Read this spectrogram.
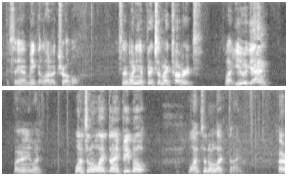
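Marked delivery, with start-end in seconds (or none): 2.3-5.4 high-pitched pestering question; high mock complaint; acted complaint. Acts out exchange with building people. 7.1-8.6 high, called-out sales slogan; high barker-like pitch; hawking to the crowd. Real, not acted.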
